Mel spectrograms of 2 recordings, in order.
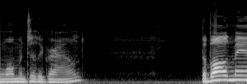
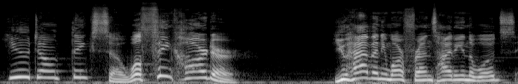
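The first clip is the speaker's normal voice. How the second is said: incredulous interrogation; 7 semitones higher than usual. Acted. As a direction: squeeze him for answers. Woman interrogates scared giant.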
